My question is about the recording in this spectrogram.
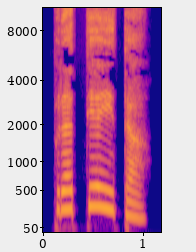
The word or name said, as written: ಪ್ರತ್ಯಯಿತ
